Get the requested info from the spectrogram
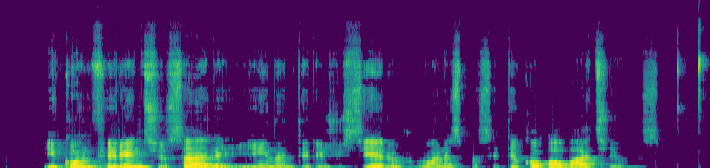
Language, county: Lithuanian, Šiauliai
